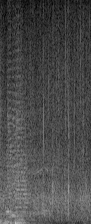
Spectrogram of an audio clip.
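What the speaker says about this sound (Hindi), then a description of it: "जोरदार तालियां हो जाएं हमारे चारों धुरंधरों के लिए।" Studio audience at a comedy talk show applauds four stand-up comedian guests, a loud, full burst of clapping that opens with a strong swell and settles into steady applause, with a voice briefly over it.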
